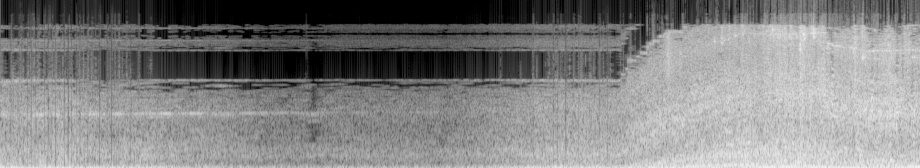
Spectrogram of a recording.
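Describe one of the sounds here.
A bus engine idles with a deep, steady rumble that grows louder toward the end.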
